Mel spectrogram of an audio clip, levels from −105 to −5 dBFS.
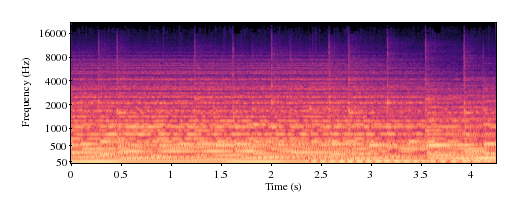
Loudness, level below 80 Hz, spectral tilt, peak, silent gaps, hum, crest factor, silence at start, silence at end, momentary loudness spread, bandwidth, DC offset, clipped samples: -16 LUFS; -20 dBFS; -8 dB/octave; -4 dBFS; none; none; 12 dB; 0 s; 0 s; 2 LU; 8 kHz; under 0.1%; under 0.1%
